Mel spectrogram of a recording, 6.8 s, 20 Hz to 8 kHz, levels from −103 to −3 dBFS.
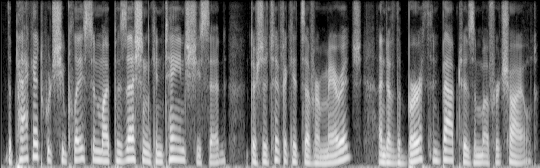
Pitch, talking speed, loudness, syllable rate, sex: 145 Hz, 220 wpm, -17 LUFS, 6.2 syllables/s, male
